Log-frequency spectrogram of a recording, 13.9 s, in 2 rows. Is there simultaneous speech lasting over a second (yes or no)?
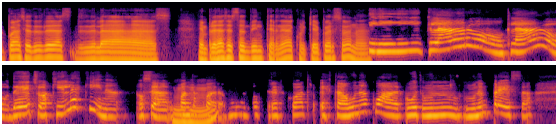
no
